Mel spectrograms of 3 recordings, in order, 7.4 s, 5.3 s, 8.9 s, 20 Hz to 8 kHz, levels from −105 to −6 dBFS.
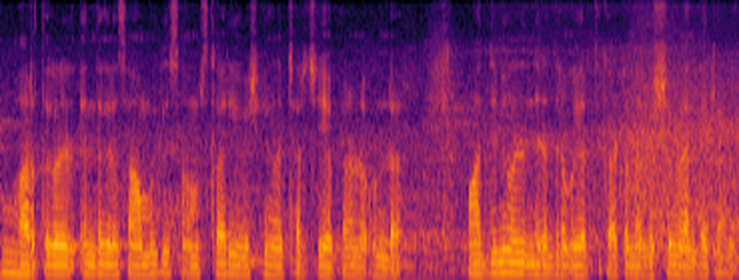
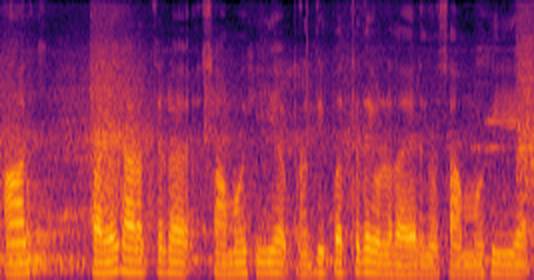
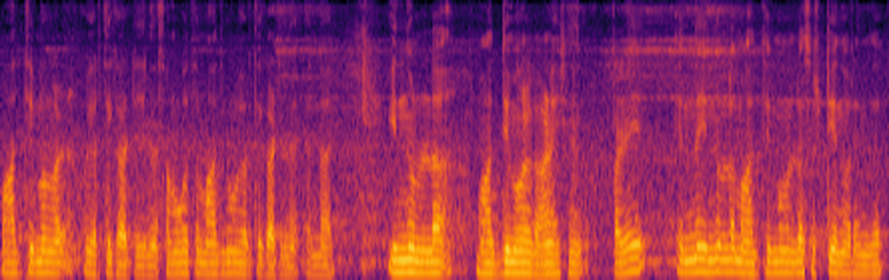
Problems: none marked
